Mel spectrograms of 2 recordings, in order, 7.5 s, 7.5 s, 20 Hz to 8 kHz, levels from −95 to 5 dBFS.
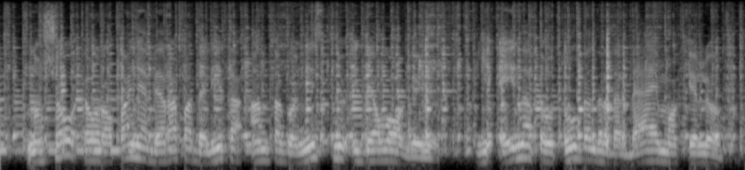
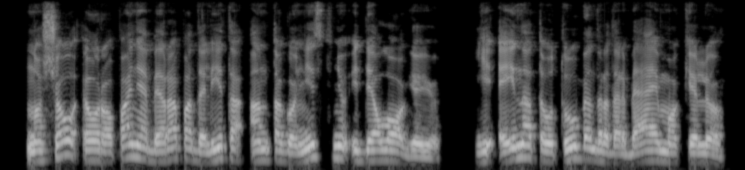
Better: second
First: background sound (Bowed string instrument); 3 dB below the speech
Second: none

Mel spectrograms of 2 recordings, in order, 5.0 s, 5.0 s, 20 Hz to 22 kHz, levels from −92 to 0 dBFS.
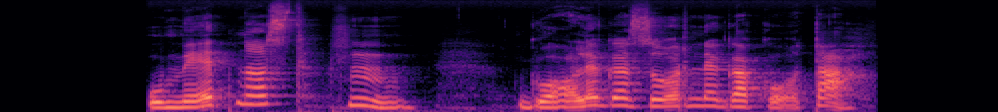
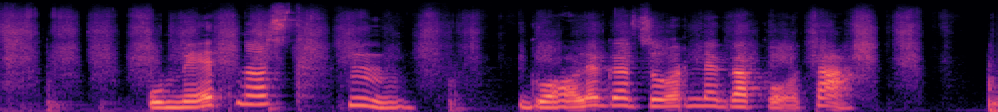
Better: first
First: none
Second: noise reduction (neural mask model RNNoise)

